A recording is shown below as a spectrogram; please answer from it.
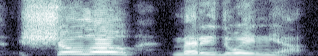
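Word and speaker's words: Xolo Maridueña: can at least pronounce sholo meridenia I think the D is pronounced like a th sometimes there yeah yeah salad uh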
